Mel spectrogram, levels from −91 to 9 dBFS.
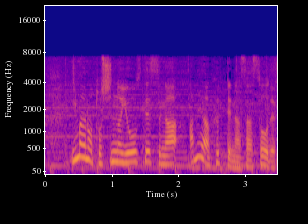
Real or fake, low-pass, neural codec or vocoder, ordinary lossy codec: real; 7.2 kHz; none; none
